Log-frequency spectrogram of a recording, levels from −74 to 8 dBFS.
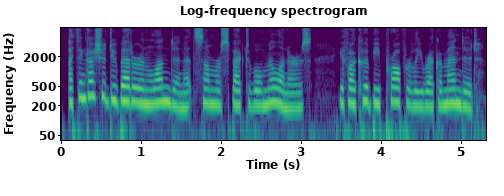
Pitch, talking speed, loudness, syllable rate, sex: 220 Hz, 205 wpm, -18 LUFS, 6.3 syllables/s, female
